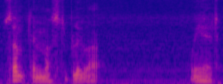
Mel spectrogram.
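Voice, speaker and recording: Flat-voiced man narrating gameplay. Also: mid-range voice, creaky, a little hiss or hum. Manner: flat, halting, thinks aloud with many restarts. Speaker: let's play host. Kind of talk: casual gameplay commentary.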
